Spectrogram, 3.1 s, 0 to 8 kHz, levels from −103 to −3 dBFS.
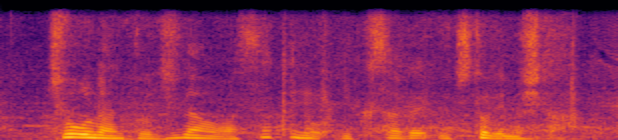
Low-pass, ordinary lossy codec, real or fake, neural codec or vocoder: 7.2 kHz; none; fake; codec, 16 kHz in and 24 kHz out, 1.1 kbps, FireRedTTS-2 codec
